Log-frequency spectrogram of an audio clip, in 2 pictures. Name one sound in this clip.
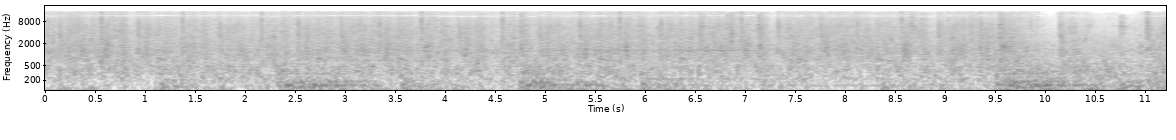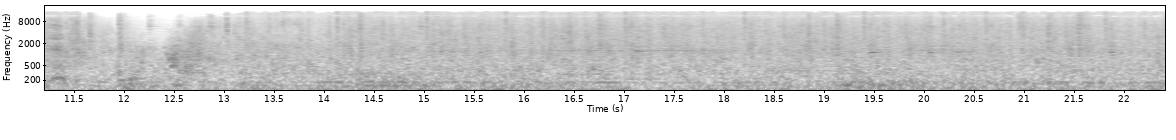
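Water splashes as a swimmer strokes quickly through it.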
